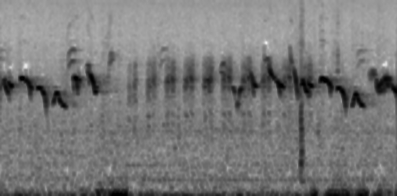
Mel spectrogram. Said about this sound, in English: A light April rain falls in the Anza Borrego Desert in southeast California. Cacti and wildflowers glisten with raindrops, and birds begin to sing.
